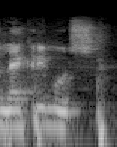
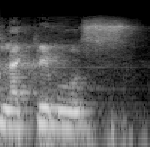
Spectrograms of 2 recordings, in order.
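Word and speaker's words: lachrymose: इसको basically pronounce ऐसे करते हैं, लैक्रोमो, मोस नहीं होता है, देखो नीचे लिखा है लैक्रोमो, ठीक है, इसका जो प्रोनाउंसिएशन है वो लैक्रोमो है, ठीक है, इट्स नॉट लैक्रिमोस, वी कैन से इट इन our local language लैक्रिमोस, ठीक है, बट इट्स लैक्रोमो, मोस, ओके।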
